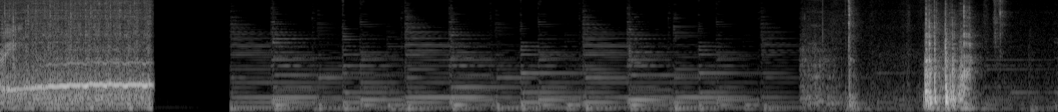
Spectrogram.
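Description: A sewing machine stitches fabric for an adjustable face mask in a rapid, even run of close mechanical clicks and whirs, preceded by a brief whistling tone and followed by a few louder handling knocks.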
